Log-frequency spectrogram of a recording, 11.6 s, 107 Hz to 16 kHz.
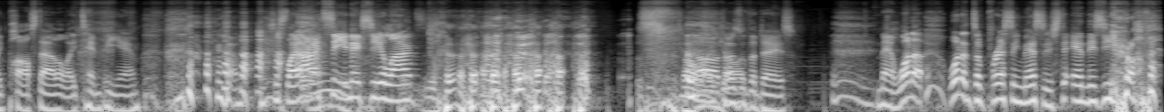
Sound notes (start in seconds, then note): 1.6 all chuckling; 4.8 all laughing; 11.2 chuckling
